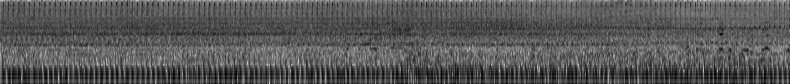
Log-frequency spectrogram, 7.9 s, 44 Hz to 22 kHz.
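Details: Massey Ferguson 7 lawn mower, an auction buy that sat for many years, now running after fuel line work: single-cylinder engine chugging steadily at about four beats a second under a low, even rumble.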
